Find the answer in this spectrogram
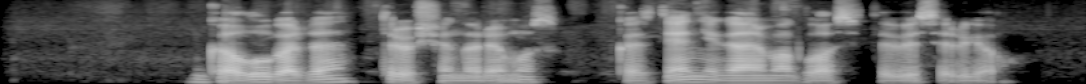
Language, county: Lithuanian, Kaunas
